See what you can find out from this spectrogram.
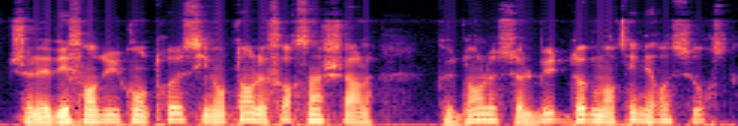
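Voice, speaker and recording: A man's voice: fairly low pitch, normal speed, mellow, no echo, studio quality, natural voice. A man reading an audiobook voices a proud rebel commander who speaks with haughty, restrained menace. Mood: stern.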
